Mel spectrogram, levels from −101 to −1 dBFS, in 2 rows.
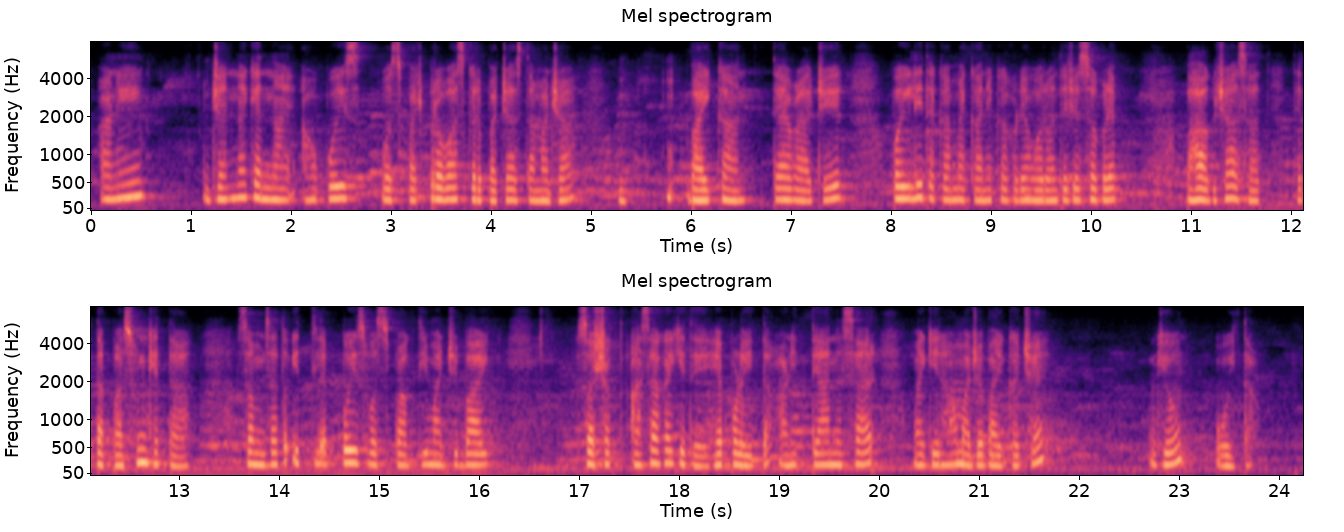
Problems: none marked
